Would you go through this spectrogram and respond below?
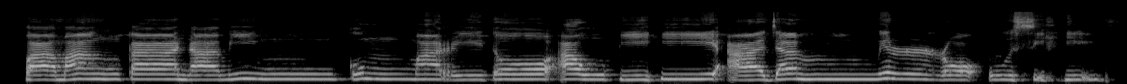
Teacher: Nun ketemu kaf, ikhfa hakiki berarti kita wajib baca dengung. Nun Ya, ketemu kaf lagi sama mim ketemu mim, idgham mimi dengung lagi.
